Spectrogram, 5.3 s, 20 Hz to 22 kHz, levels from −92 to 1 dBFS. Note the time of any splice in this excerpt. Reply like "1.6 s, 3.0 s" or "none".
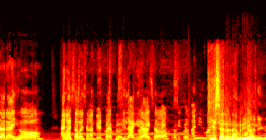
3.8 s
